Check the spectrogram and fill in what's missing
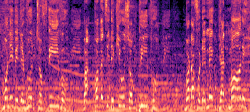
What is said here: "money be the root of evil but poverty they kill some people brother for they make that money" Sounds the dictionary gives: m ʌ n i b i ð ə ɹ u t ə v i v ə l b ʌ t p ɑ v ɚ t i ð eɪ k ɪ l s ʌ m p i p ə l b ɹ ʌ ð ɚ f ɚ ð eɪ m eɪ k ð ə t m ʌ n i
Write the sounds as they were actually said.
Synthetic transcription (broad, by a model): m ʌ n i b i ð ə ɹ u t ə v i v ə l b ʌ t p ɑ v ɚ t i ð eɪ k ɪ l s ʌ m p i p ə l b ʌ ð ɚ f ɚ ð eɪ m eɪ k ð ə t m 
